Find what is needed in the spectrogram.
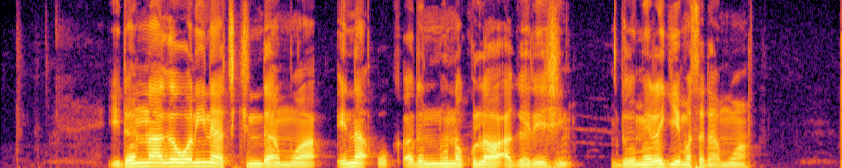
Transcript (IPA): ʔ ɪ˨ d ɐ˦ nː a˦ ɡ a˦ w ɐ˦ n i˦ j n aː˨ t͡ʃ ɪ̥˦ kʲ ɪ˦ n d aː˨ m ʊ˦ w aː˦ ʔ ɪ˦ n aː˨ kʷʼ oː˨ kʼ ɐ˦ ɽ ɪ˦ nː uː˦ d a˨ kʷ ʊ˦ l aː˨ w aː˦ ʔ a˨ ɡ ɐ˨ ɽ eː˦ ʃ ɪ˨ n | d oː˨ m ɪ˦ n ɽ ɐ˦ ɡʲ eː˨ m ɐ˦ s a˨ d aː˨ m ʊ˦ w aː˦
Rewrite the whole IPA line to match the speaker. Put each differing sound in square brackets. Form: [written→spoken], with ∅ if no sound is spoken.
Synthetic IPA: ʔ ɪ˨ d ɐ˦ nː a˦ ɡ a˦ w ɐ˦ n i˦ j n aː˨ t͡ʃ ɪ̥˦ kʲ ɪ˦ n d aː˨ m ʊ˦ w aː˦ ʔ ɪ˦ n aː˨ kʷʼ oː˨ kʼ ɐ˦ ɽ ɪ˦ nː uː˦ [d→n] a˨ kʷ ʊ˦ l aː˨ w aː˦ ʔ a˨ ɡ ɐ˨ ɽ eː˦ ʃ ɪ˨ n | d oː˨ m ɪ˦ n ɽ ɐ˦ ɡʲ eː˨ m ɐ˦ s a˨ d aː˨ m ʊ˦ w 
